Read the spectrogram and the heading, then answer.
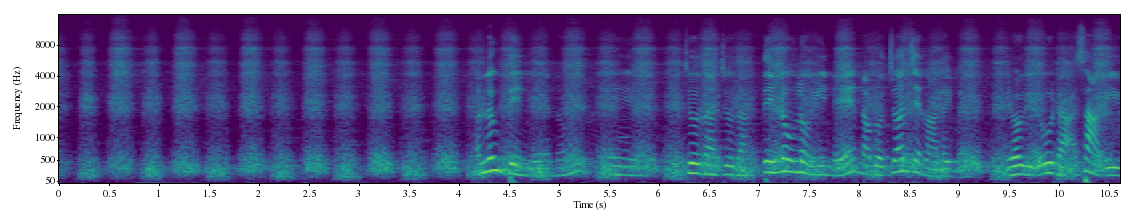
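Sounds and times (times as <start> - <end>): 
meditation teacher breathing in short, airy, sniff-like breaths: 0.0 - 6.2, 9.0 - 9.8
speech: 4.2 - 5.1, 6.3 - 10.6.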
